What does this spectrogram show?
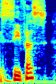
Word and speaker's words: Kepha: But Kepha sounds actually more close to what it would be called in Hebrew or Aramaic, in those Mediterranean languages. And actually, there's an argument the pronunciation is Kepha.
